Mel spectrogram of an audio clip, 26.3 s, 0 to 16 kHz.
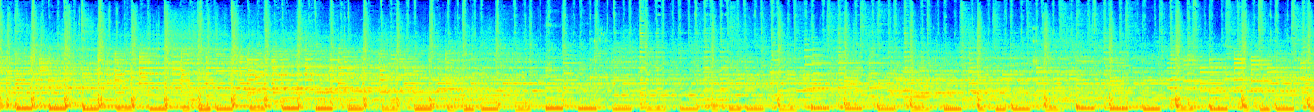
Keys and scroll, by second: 0.8-6.7 typing, 8.7 typing.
